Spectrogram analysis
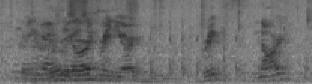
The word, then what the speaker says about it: Grignard: Grignard. This is a Grignard. Grignard? Is that spelled right? Grignard? Why do they call it Grignard? G silent.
